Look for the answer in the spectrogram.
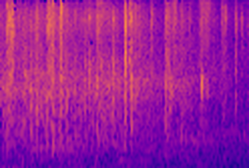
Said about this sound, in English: and as all great things exist and are wonderful, the happy moments of the world are fleeting as the story, as your show, comes to an end, the crowd cheers and stomps and begs for an encore.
